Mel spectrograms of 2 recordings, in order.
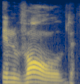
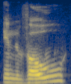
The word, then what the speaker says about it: involved: go to the word involved your ed and English was just fine let's get a good L sound here instead of in vivo involved in vol involved give me an L involved there you go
